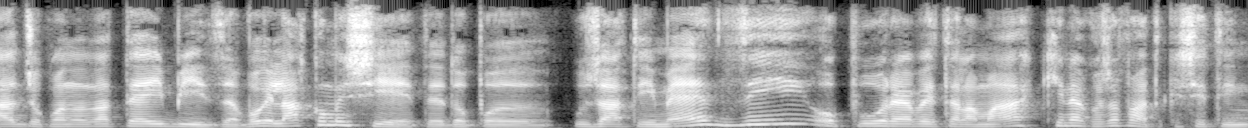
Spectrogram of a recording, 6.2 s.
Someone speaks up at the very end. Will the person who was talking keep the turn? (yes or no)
no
